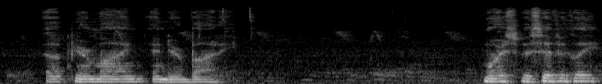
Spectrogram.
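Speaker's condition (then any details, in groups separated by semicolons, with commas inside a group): Parkinson's disease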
